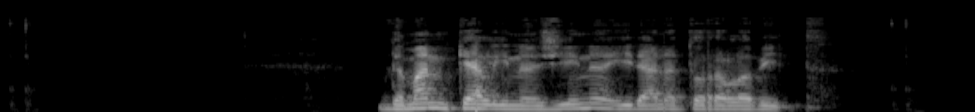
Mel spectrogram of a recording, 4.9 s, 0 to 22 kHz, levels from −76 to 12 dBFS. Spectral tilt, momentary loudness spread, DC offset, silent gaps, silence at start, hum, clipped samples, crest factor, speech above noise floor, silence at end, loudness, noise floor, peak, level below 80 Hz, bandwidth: -6 dB/octave; 8 LU; under 0.1%; none; 1.9 s; none; under 0.1%; 22 dB; 62 dB; 0.8 s; -23 LUFS; -85 dBFS; -4 dBFS; -58 dBFS; 11.5 kHz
